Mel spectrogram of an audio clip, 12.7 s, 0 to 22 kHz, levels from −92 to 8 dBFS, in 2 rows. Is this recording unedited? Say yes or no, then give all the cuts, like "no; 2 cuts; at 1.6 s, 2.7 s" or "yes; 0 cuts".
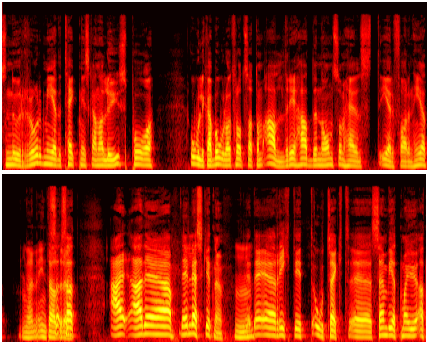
yes; 0 cuts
